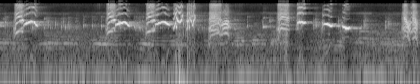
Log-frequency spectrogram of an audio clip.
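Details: Greater green leafbird singing variations of its song at home, including the rarely performed Gereja Tarung style: high, bright bursts of chattering notes and slurred whistles separated by brief pauses.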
